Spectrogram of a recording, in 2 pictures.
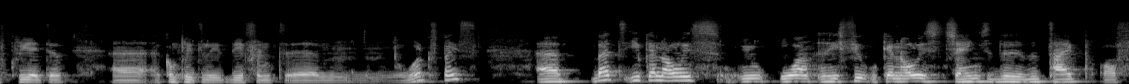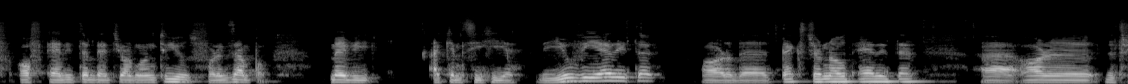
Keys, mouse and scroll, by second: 19.3-22.5 drag.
